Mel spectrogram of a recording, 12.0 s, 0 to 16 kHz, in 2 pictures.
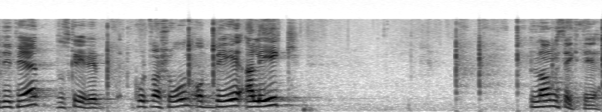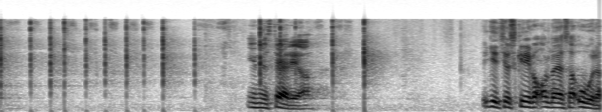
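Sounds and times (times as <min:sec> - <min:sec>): chalk tapping on chalkboard: 0:01.0 - 0:02.5, 0:04.4 - 0:10.8.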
